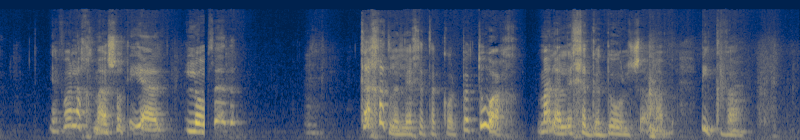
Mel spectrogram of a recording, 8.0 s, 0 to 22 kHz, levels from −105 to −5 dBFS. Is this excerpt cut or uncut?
cut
